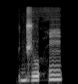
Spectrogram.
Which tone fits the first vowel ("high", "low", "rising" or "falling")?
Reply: low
